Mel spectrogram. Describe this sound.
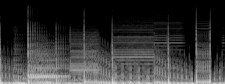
BPM.- 107 Theme.- Elastic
